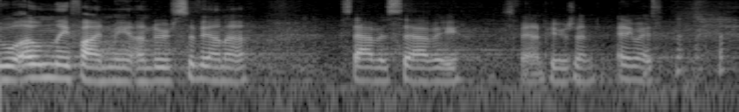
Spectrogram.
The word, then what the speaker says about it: Savannah: thing I will say my name is Savannah like Georgia like the African grasslands not to be confused with Samantha as many folks do all the time story of my life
